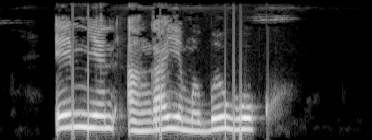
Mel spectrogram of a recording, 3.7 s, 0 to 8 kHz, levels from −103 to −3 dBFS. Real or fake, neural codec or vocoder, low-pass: real; none; 7.2 kHz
